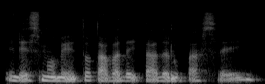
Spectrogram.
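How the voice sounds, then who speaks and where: A woman with a Brazilian Portuguese accent testifying as a victim in court, retelling events in halting, fragmented phrases. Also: fairly low pitch, fairly even intonation, gravelly, warm tone, husky.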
